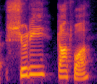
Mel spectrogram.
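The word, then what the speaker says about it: Ncuti Gatwa: gonna say oh uh i actually looked this up it's pronounced uh shooty gatwa um from sex education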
